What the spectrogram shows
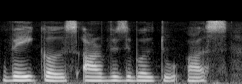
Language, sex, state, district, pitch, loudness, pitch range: English, female, Assam, Kamrup Metropolitan, 180 Hz, -13 LUFS, 170-180 Hz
